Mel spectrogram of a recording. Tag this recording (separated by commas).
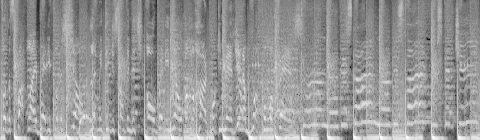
Music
